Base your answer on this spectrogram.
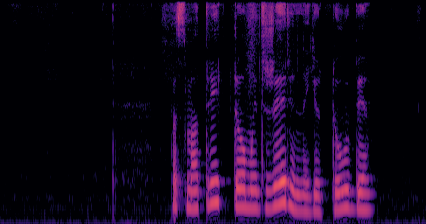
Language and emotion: Russian, sad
